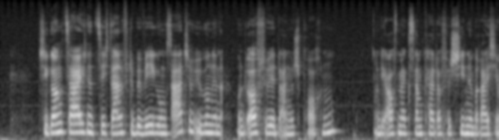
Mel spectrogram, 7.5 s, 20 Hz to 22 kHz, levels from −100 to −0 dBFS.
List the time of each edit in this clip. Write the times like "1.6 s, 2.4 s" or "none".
1.6 s, 2.6 s, 3.3 s, 4.2 s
